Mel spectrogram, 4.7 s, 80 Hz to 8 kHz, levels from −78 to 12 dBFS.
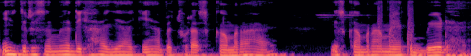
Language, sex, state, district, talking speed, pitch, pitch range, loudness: Hindi, male, Jharkhand, Palamu, 230 wpm, 120 Hz, 110-125 Hz, -16 LUFS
